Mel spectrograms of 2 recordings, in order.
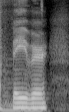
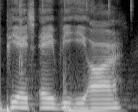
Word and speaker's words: Phaver: Also, check out Favor. That's spelled with a P, Phaver.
